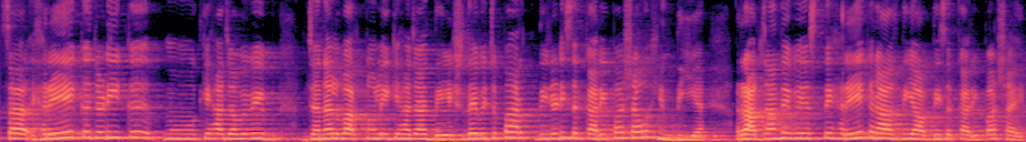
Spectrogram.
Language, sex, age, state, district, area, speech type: Punjabi, female, 30-45, Punjab, Fatehgarh Sahib, urban, spontaneous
